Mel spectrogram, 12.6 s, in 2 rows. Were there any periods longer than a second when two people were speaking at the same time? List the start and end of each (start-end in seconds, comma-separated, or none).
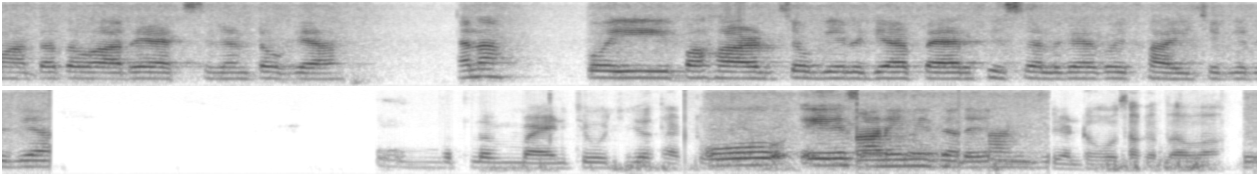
9.8-11.5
